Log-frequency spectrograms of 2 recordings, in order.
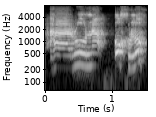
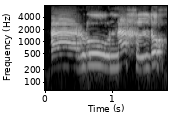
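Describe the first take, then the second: First: A separate 'u' vowel starts the second word. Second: The words run together with no 'u' vowel. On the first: The speaker calls it wrong. "Kenapa enggak Haruna ukhluh?" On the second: The speaker calls it right. "Di sini alifnya tidak dibaca"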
